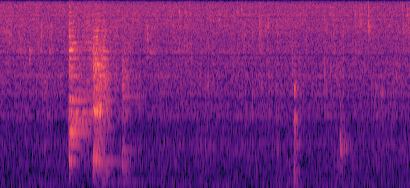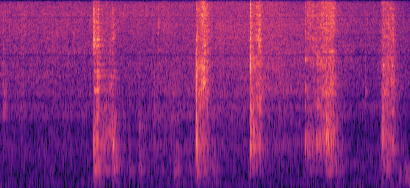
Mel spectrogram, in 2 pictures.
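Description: Mung dal halva is stirred and sautéed in a pan, giving soft scraping strokes and faint sizzling with sharper clinks and scrapes toward the end, no voices.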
